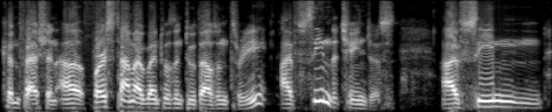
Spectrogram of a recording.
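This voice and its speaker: A man talking about his travels at a book event, animated and quick to laugh. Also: mid-range voice, dry recording. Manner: animated storyteller, laughs often. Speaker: author. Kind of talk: casual talk at a book event. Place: event hall with live audience.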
